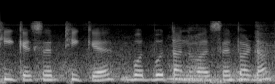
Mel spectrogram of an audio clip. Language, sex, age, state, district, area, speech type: Punjabi, female, 18-30, Punjab, Bathinda, urban, spontaneous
